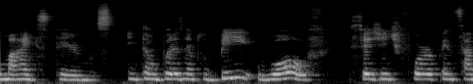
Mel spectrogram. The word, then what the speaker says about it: Beowulf: deixei aqui para vocês, mas na oralidade ele também tem o sentido de bee, que é abelha, e de wolf, que é lobo.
